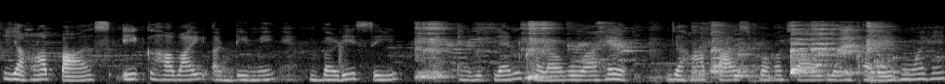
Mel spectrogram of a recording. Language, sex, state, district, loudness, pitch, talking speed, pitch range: Hindi, female, Madhya Pradesh, Umaria, -20 LUFS, 215 Hz, 120 wpm, 210-245 Hz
